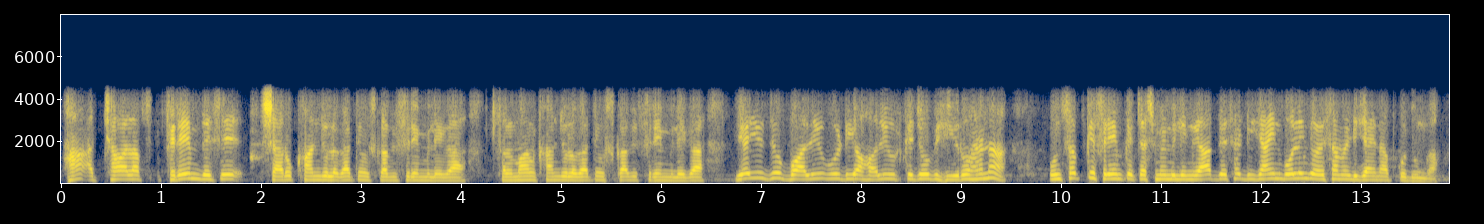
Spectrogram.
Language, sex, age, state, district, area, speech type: Urdu, male, 18-30, Uttar Pradesh, Siddharthnagar, rural, conversation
